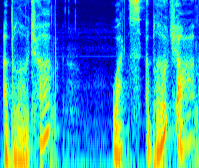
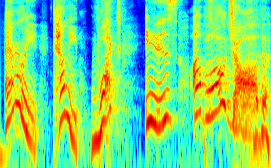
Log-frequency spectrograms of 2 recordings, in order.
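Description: First: Slow, hushed question; puzzled whisper. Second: High, slow, word-by-word shout; shouted demand. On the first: Girl asks friend about the gossip, puzzled whisper. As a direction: whisper it, clueless and curious. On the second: Girl corners Emily in front of class, shouting. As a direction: yell it insistently, stretching each word. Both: Retold or imitated.

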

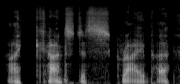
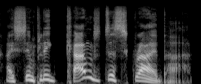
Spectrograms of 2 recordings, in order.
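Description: First: Low, slow, very soft; subdued lovelorn awe; hushed rapture. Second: "can't" pitched high and stressed; higher, insistent stress on "can't"; emphatic rapture. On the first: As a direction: murmur it, lost for words. Lovelorn, first take before emphatic repeat. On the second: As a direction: lift "can't" in helpless adoration. Emphatic repeat of same words. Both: A narrator's reading.

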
